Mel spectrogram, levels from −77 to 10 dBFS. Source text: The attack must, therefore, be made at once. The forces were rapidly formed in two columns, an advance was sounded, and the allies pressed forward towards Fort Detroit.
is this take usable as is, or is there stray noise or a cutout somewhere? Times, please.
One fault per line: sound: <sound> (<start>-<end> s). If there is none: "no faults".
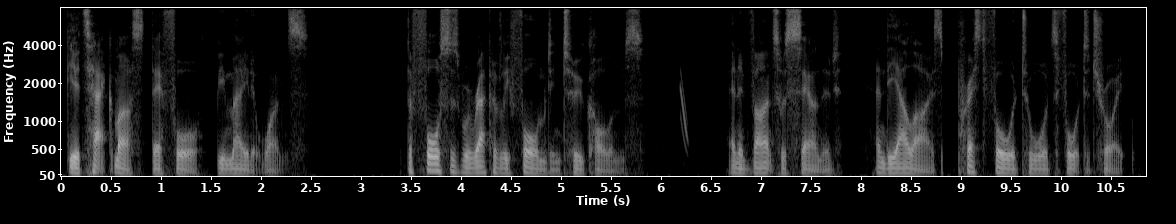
sound: chirp (6.2-6.3 s)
